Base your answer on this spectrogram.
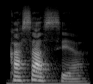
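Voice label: "kassasiya", Azerbaijani; Orfoqrafiya Lüğəti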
